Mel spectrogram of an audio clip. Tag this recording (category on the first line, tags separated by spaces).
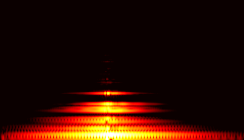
Sound effects > Electronic / Design
company effect gaussian sound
